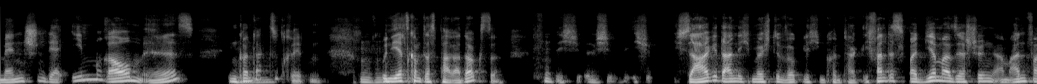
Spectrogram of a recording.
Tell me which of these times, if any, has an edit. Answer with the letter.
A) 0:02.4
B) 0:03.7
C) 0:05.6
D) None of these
C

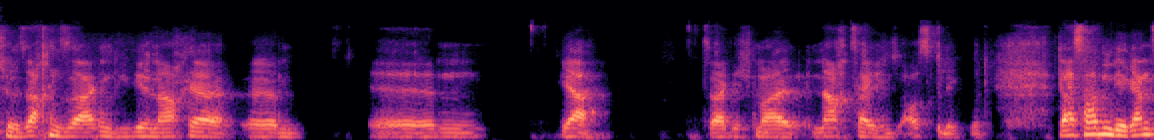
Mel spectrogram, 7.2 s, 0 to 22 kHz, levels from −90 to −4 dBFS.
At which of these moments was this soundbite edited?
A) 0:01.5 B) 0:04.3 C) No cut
C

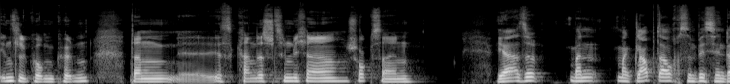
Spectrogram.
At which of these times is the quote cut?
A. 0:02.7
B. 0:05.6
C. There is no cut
A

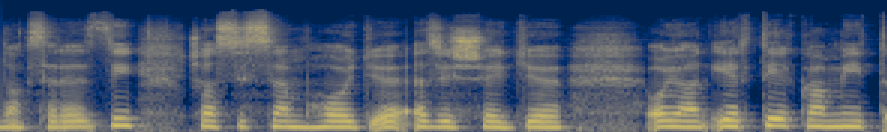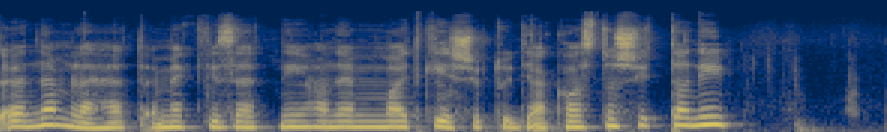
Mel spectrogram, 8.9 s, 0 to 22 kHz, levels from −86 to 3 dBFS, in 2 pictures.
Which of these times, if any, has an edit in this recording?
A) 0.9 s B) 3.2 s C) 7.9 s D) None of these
B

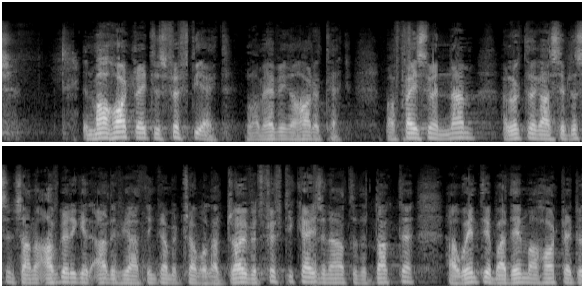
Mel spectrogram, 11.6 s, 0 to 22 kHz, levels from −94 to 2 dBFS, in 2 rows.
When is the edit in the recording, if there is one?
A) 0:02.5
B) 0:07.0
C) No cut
A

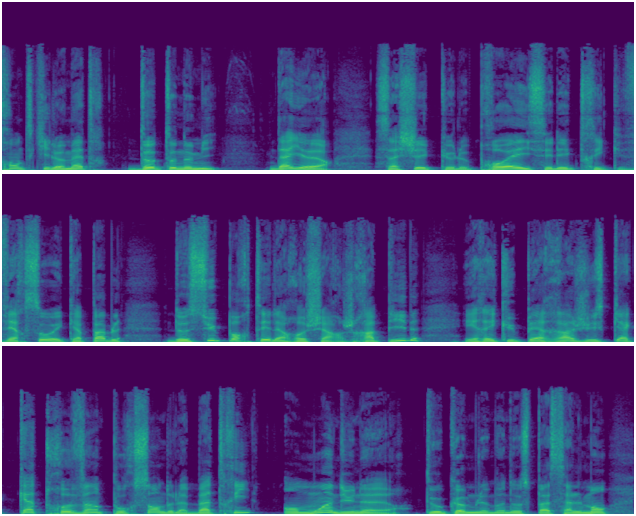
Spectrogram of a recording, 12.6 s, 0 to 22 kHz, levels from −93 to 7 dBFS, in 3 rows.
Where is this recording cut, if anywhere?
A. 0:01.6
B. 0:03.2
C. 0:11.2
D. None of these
C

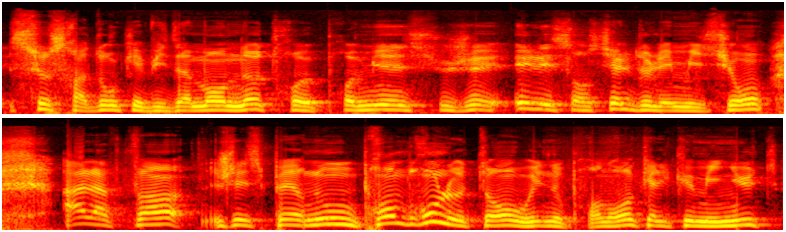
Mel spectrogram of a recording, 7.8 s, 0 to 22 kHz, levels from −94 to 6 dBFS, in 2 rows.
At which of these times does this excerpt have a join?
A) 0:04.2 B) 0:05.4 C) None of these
B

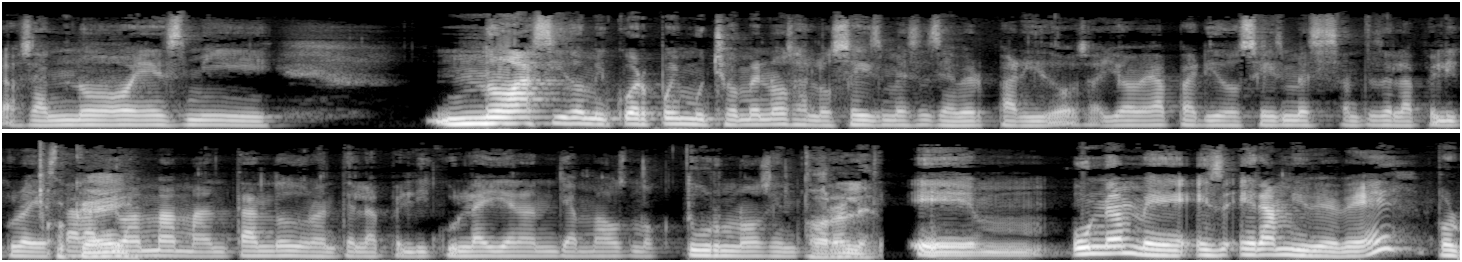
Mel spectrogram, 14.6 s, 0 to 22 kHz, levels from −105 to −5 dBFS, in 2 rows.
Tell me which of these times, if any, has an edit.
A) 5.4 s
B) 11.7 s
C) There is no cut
B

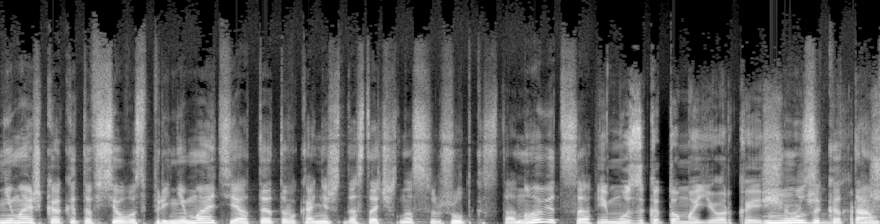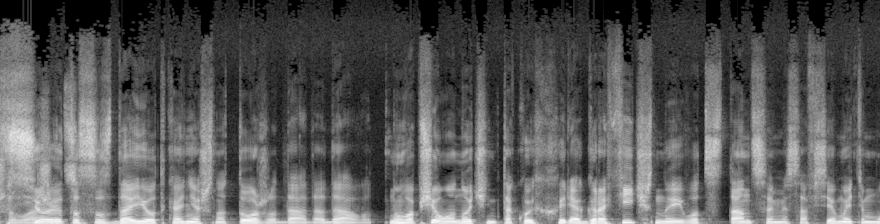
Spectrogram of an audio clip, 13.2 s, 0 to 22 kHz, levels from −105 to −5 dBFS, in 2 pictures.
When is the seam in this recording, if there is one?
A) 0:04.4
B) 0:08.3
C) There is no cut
C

